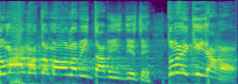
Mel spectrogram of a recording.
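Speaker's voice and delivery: angry, quick retort tone. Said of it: "রেগে বলল".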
